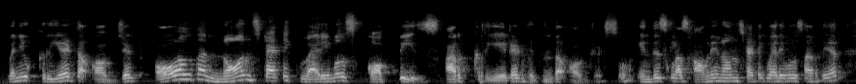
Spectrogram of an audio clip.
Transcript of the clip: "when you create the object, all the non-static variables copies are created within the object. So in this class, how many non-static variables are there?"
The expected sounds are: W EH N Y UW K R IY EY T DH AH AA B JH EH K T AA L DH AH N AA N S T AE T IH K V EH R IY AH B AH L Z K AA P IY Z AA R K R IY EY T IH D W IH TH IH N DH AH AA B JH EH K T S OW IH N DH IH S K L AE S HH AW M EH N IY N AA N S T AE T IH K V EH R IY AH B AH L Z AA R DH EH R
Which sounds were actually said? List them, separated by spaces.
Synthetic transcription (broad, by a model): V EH N Y UW K R IY EY T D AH AA B JH EH K T AA L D AH N AA N S T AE T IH K V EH R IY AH B AH L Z K AA P IY Z AA R K R IY EY T IH D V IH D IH N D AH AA B JH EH K T S OW IH N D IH S K L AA S HH AW M EH N IY N AA N S T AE T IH K V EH R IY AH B AH L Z AA R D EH R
